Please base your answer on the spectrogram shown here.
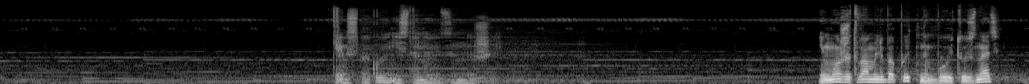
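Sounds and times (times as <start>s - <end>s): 
crickets chirping through a summer night: 0.0s - 10.2s
speech: 3.4s - 5.1s, 8.2s - 10.2s.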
